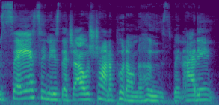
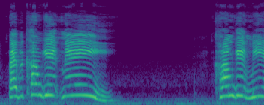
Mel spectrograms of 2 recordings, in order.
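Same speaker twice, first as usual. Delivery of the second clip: sassy challenge; 8 semitones higher than usual. Acted. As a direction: taunt her to come face you. Daring the castmate to confront her.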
